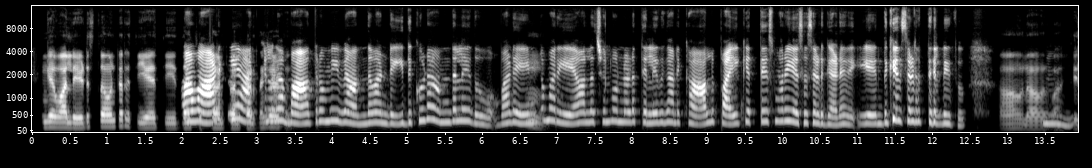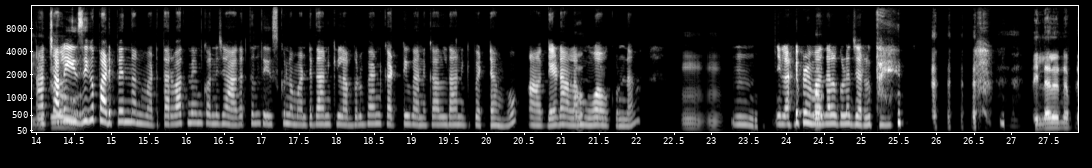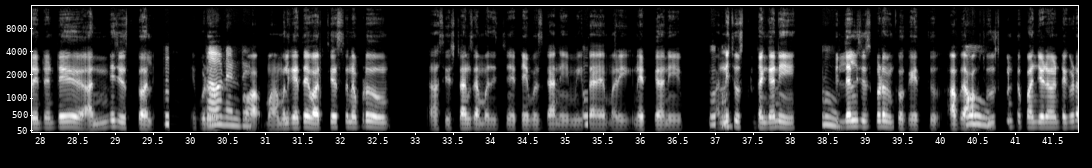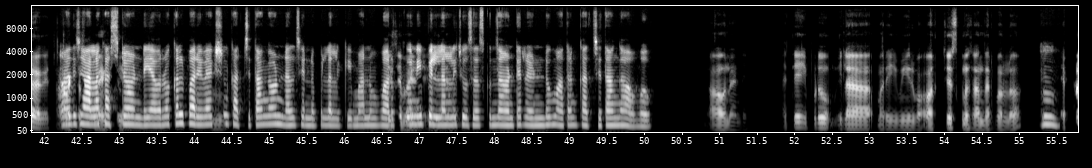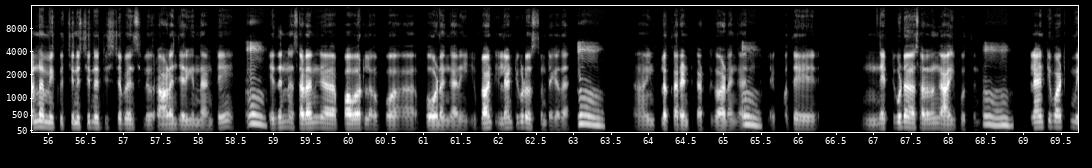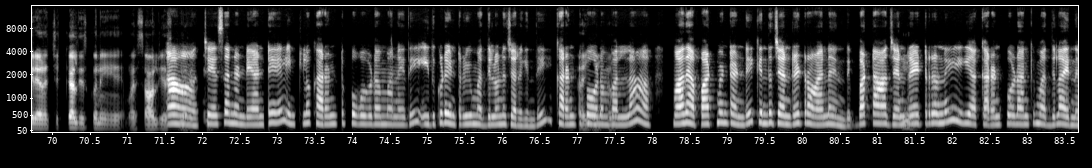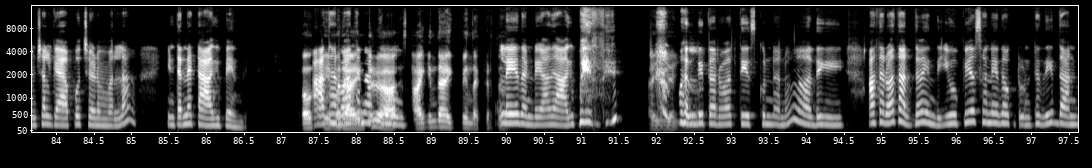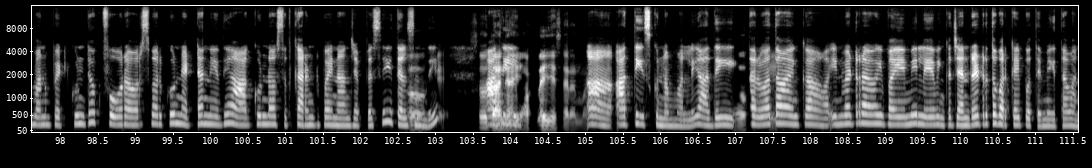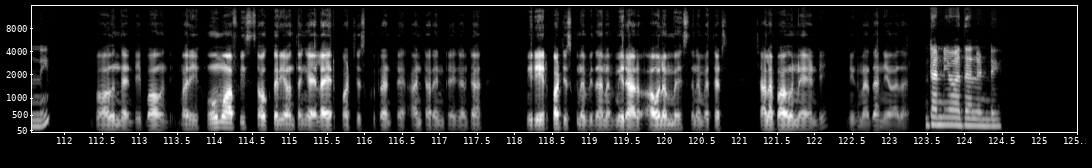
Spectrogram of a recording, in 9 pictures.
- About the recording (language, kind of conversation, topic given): Telugu, podcast, హోమ్ ఆఫీస్‌ను సౌకర్యవంతంగా ఎలా ఏర్పాటు చేయాలి?
- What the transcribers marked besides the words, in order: in English: "యాక్చువల్‌గా బాత్రూమ్‌వి"; tapping; laughing while speaking: "ఎందుకేశాడో తెలీదు"; in English: "ఈజీగా"; in English: "లబ్బర్ బ్యాండ్"; in English: "మూవ్"; in English: "సో"; chuckle; sniff; other background noise; in English: "వర్క్"; in English: "సిస్టమ్‌కి"; in English: "టేబుల్స్"; in English: "నెట్"; in English: "యాక్చువల్‌గా"; in English: "వర్కు‌ని"; in English: "వర్క్"; in English: "సడెన్‌గా పవర్‌లో"; in English: "కరెంట్ కట్"; in English: "నెట్"; in English: "సడెన్‌గా"; in English: "సాల్వ్"; in English: "ఇంటర్‌వ్యూ"; in English: "అపార్ట్మెంట్"; in English: "బట్"; in English: "జనరేటర్‌ని"; in English: "కరెంట్"; in English: "గ్యాప్"; in English: "ఇంటర్నెట్"; in English: "ఇంటర్‌వ్యూ"; laughing while speaking: "అది ఆగిపోయింది"; in English: "యూపీఎస్"; in English: "ఫోర్ అవర్స్"; in English: "నెట్"; in English: "కరెంట్"; in English: "సో"; in English: "అప్లై"; in English: "ఇన్వర్టర్"; in English: "జనరేటర్‌తో"; in English: "హోమ్ ఆఫీస్"; in English: "మెథడ్స్"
